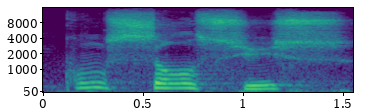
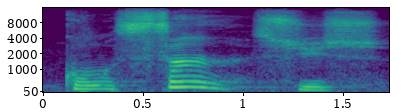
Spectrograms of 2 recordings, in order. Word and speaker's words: consensus: Ce mot que j'entends souvent prononcer consensus se prononce en réalité consensus. En effet, c'est la même règle que pour les mots examen et agenda. Le n se prononce comme un i, consensus.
